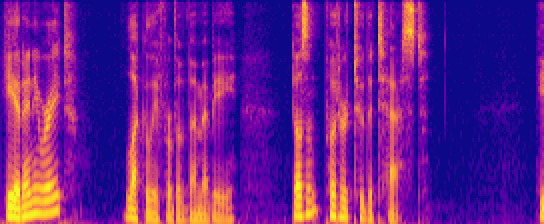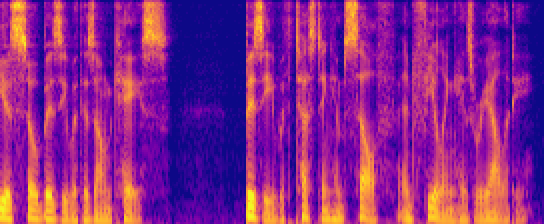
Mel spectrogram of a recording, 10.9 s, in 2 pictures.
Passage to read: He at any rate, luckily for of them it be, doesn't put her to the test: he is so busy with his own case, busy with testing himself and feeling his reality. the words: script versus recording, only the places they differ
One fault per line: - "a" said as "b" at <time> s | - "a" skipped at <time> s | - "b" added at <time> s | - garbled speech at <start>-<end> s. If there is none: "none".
none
